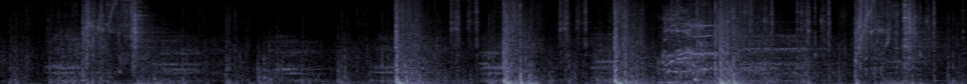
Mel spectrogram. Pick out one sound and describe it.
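A man talks with animation through a headset microphone.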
